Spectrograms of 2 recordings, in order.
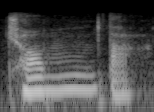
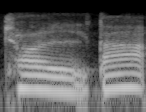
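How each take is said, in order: First: Only an m is sounded before ta. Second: Only an l is sounded before ta. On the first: The speaker calls it right. "tapi comta" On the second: The speaker calls it wrong. "bukan colta"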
